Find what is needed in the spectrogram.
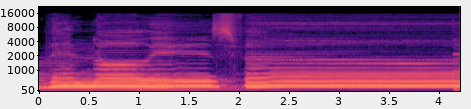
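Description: A woman singing long held notes in a gentle lullaby style, with one step up in pitch and a quick breath about two seconds in.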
